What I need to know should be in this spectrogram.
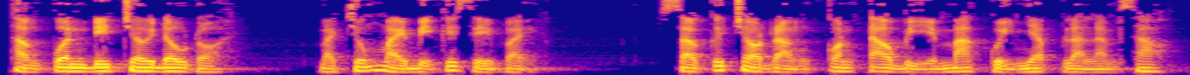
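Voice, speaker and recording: A man voicing a bewildered middle-aged mother who scolds and panics, in a low, husky voice. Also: a little fast. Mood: bewildered scolding.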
